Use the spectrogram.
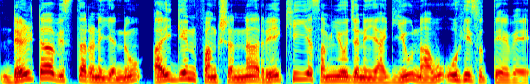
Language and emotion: Kannada, neutral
